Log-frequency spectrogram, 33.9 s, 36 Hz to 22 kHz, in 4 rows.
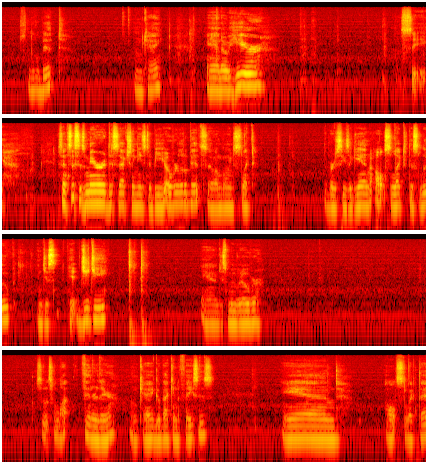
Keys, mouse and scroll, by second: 13.2-15.1 drag, 19.4 g, 29.3 click.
